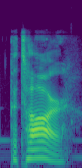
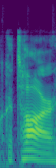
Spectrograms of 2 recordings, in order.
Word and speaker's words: Qatar: about the stock exchange qatar i could pronounce it correctly or qatar if you're in america what is the currency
